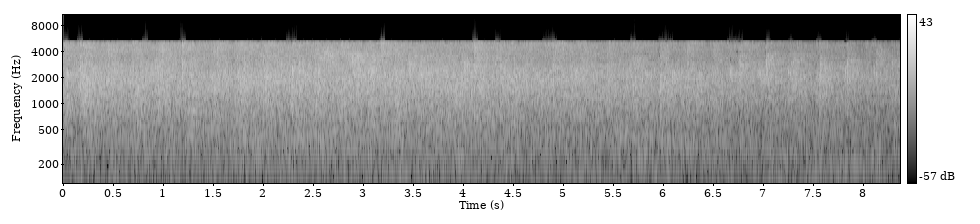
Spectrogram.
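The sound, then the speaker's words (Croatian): Audience applause welcoming a guest at a gathering for the restoration of the Cetinje seminary. Dense, steady clapping comes from many hands and tapers off slightly toward the end. “pa da ga pozdravimo jednim aplauzom”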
